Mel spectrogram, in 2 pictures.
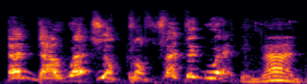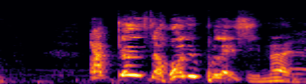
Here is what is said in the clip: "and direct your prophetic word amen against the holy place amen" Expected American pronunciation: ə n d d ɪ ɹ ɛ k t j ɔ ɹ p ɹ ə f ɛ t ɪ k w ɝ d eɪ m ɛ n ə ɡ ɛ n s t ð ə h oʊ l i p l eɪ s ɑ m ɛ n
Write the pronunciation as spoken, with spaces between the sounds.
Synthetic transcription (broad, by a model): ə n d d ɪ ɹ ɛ t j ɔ p ɹ ə f ɛ t ɪ k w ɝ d eɪ m ɛ n ə ɡ ɛ n s t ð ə h oʊ l i p l eɪ s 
